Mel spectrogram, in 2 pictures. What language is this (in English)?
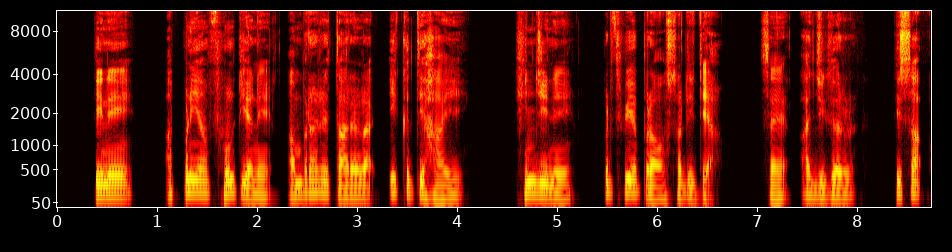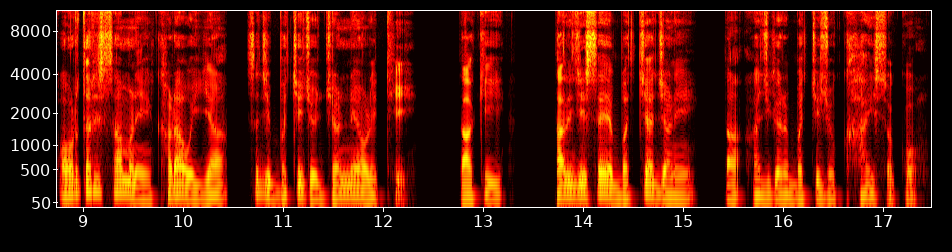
Bilaspuri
